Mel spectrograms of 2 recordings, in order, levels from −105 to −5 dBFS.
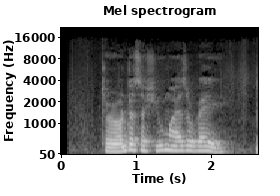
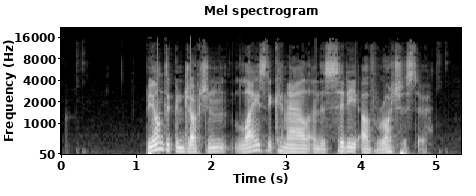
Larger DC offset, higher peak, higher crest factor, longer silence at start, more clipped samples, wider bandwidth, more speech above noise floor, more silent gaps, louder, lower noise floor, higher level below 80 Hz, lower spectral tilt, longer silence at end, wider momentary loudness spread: neither; second, -12 dBFS vs -2 dBFS; about the same, 16 dB vs 18 dB; second, 0.55 s vs 1.15 s; neither; second, 12 kHz vs 15 kHz; second, 27 dB vs 51 dB; neither; second, -28 LUFS vs -21 LUFS; second, -54 dBFS vs -71 dBFS; second, -70 dBFS vs -30 dBFS; first, -8 dB/octave vs -5.5 dB/octave; about the same, 0.4 s vs 0.45 s; about the same, 9 LU vs 7 LU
